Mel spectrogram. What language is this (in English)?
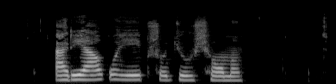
Abkhazian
